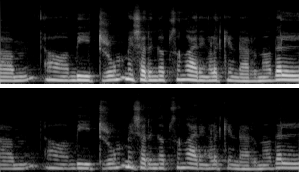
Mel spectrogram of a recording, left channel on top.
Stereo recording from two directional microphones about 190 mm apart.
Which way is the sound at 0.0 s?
50° left (ahead or behind).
